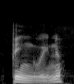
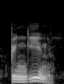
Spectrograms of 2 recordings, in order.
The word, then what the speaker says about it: pingüino: por ejemplo pingüino pingüino pingüino pingüino ahí se usa la diéresis porque aquí si se pronuncia la u vale No es pinguino paraguas a ver paraguas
